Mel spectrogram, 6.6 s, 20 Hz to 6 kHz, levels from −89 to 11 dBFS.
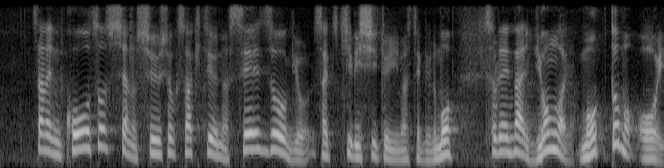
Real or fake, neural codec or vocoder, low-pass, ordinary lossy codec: fake; codec, 16 kHz, 0.8 kbps, ZipCodec; 5.4 kHz; none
